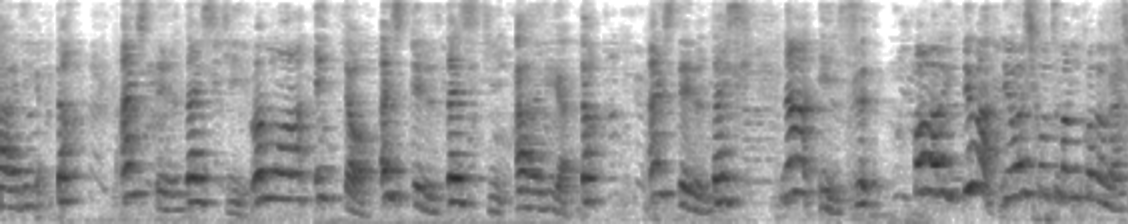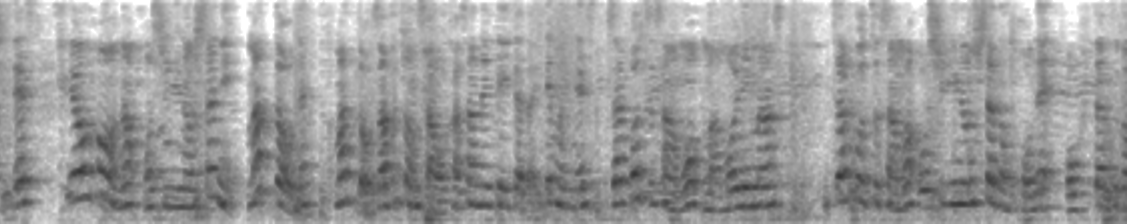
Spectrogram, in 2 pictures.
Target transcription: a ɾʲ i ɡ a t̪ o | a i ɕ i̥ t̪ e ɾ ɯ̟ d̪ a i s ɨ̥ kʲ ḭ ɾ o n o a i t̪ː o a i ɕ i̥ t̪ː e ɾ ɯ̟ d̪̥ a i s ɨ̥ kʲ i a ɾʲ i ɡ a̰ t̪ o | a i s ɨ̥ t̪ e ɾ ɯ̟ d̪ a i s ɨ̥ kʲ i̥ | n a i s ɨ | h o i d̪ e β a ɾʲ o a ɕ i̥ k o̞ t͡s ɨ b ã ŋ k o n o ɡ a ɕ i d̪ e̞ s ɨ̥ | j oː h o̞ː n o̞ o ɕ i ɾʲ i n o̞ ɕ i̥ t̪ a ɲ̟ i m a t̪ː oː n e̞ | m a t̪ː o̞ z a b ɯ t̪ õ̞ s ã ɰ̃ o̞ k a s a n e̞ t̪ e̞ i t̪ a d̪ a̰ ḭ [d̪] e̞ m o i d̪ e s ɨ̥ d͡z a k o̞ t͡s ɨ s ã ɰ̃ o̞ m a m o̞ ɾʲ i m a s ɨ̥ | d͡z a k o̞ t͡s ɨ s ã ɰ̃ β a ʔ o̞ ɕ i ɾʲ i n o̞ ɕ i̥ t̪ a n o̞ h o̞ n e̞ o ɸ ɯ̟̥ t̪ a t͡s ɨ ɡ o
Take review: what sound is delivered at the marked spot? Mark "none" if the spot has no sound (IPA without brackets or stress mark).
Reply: t̪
